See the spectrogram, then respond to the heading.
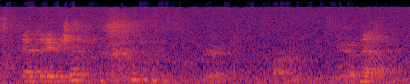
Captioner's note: speaking foreign language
